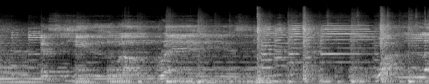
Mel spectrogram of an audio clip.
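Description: Live acoustic band playing reggae: strummed acoustic guitars and sustained melodic notes in a short instrumental gap between sung lines, with hand-percussion strokes that pick up in the second half.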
